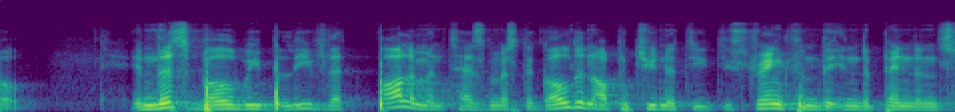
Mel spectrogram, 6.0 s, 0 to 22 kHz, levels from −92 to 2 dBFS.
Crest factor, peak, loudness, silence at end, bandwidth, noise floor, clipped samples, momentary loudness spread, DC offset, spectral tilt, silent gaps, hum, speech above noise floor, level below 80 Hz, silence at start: 20 dB; 0 dBFS; -20 LUFS; 0 s; 9.8 kHz; -59 dBFS; under 0.1%; 13 LU; under 0.1%; -6 dB/octave; none; none; 40 dB; -44 dBFS; 0 s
